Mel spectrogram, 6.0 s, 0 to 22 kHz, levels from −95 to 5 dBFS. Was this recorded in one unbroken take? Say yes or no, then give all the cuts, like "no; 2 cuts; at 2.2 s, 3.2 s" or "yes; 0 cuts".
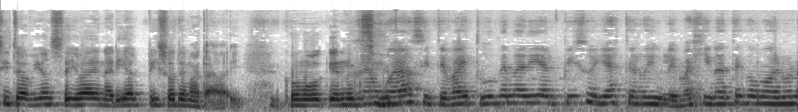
yes; 0 cuts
